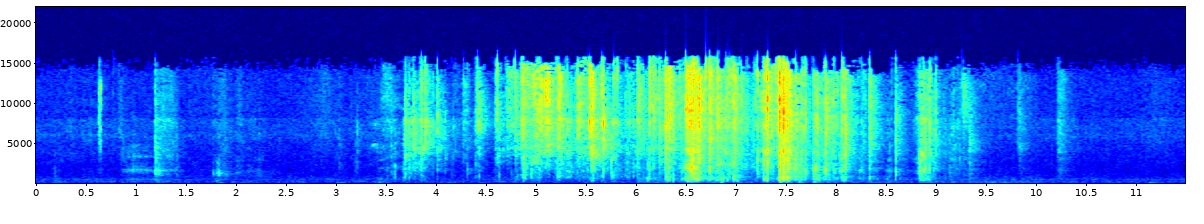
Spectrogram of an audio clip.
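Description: Foil wrapper of a Topps Chrome baseball card pack crinkling and tearing as it is pulled open by hand. The crackling starts a few seconds in, is loudest in the middle and dies away a couple of seconds before the end.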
